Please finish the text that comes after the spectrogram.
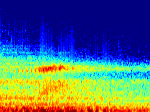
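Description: Frog croaking in the video game Hogwarts Legacy, a low, rough, continuous croak lasting about a second and a half, close and steady with no talk over it.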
